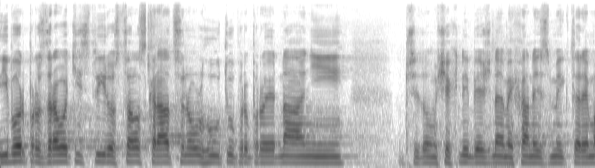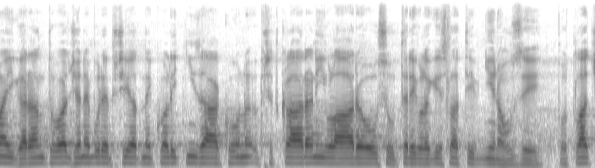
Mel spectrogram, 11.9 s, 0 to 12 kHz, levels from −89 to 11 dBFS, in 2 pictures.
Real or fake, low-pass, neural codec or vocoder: real; 10.8 kHz; none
